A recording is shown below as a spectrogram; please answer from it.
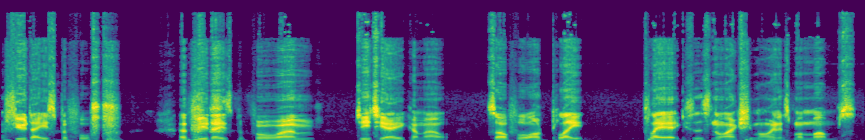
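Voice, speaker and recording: A man's voice: mid-range voice, steady tone, moderate pace, sharp tone, no echo. A man with an English accent chatting casually as a panelist on a gaming podcast. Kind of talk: casual chat.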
